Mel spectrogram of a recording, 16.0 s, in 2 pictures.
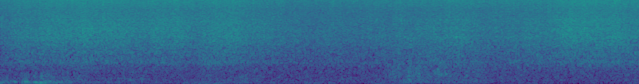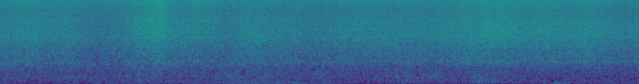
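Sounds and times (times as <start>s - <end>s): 
steady rain in a storm: 0.0s - 15.9s.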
